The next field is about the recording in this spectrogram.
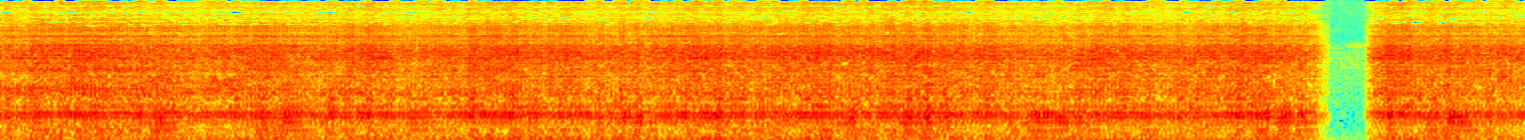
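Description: Loud, even petrol engine drone with a steady low thrum and no misses or knocks, apart from one brief dropout; the generator runs smoothly.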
